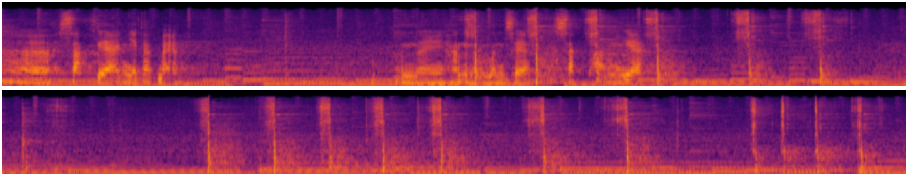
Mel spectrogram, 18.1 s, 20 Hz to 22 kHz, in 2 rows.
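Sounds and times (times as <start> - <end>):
background music: 0.0 - 18.0
cleaver knocking on chopping block: 4.7 - 6.8.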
